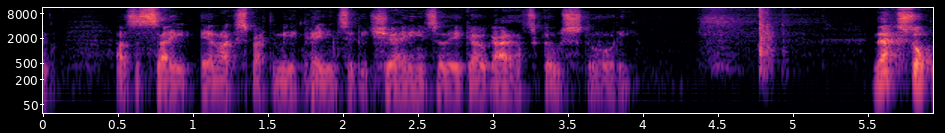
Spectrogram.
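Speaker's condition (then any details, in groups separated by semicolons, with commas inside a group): No condition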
